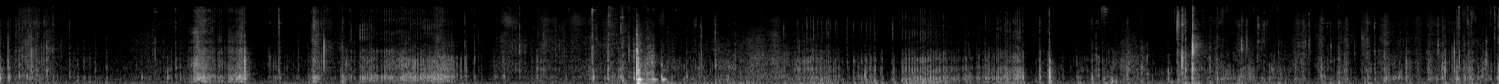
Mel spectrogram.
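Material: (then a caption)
Leather. Fingers rub and scratch the flap of a brown leather backpack and pull its zipper. The result is soft, close rustling and scratchy friction, with quick zipper rasps and a brief sharp snap partway through.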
